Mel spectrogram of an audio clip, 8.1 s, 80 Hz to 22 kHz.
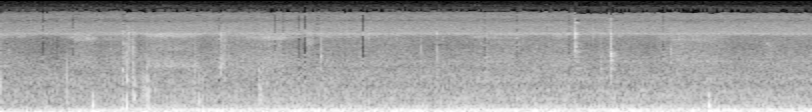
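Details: Kohler 725cc V-twin Pro Drive X Series surface-drive mud motor that threw its cylinder 1 connecting rod in 2012, now fitted with a makeshift filed non-steel key. A low, lumpy thumping idle with uneven firing beats: it runs on its one good cylinder.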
